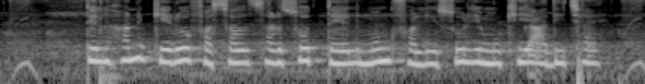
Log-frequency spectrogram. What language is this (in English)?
Maithili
